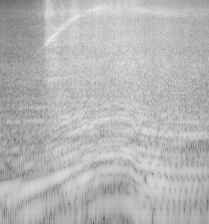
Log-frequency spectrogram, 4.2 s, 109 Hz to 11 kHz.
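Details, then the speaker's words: 2001 turbo Trans Am WS6 LS1 with a new air-cooled turbo, oil topped up, good tune: engine pulls up and settles with a thin rising whistle, turbo heard under load, clean spool, nothing rough. "fortunately with this car you can't really hear the turbo if it's not under load yeah you really you really can but driving around you could definitely hear the turbo"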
